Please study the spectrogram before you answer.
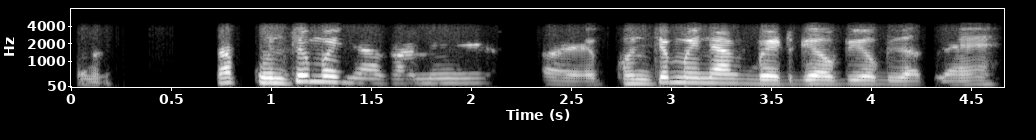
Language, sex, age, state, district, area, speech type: Goan Konkani, male, 60+, Goa, Canacona, rural, conversation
